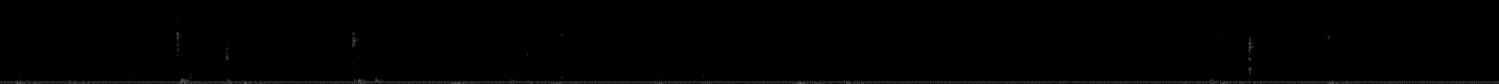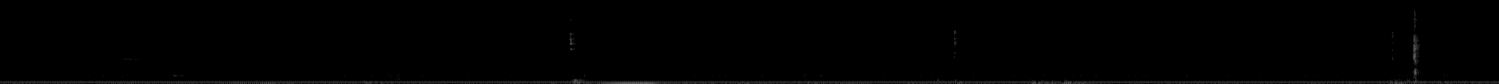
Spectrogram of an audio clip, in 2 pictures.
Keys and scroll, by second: 0.0-1.1 typing, 2.3 3, 7.6-8.8 typing, 12.1 super+z, 13.2 s, 18.3-19.0 typing, 25.0-26.0 typing, 28.8 super+z.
